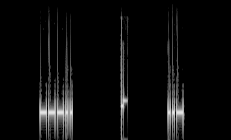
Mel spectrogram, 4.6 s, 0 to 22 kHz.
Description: Morse code, heard as a keyed tone, about 27 wpm, 700 Hz. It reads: 8 U
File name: Single-Letter-Number-28wpm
